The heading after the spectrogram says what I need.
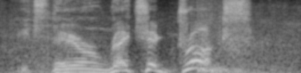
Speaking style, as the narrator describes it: Merrimus snapped

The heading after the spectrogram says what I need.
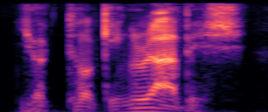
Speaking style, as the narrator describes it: growled Vorier

